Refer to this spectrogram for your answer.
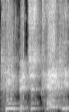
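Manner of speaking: high, loud, laughing, panicked shout. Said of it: "he was like".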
